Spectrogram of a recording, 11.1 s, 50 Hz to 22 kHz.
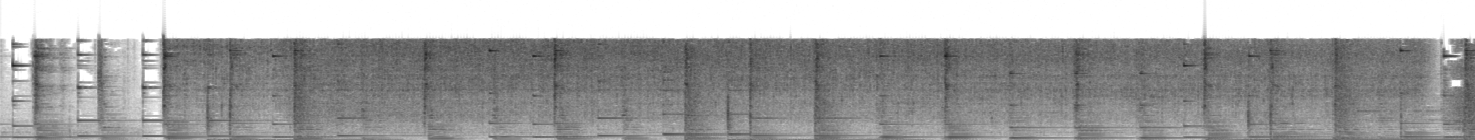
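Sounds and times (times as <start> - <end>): background music: 0.0 - 11.0
fish sizzling in hot oil: 1.3 - 11.0.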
